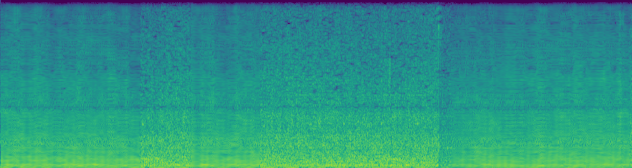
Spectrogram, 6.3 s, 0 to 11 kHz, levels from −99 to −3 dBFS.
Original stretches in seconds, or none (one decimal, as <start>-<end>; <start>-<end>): 1.4-1.9; 2.6-4.5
